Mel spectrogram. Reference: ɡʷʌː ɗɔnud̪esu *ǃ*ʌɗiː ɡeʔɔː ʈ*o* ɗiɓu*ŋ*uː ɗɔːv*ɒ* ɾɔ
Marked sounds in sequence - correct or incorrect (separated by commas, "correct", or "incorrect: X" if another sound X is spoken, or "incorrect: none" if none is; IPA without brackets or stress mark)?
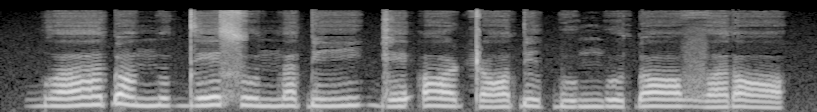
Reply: incorrect: n, incorrect: ɔ, correct, incorrect: ʌ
